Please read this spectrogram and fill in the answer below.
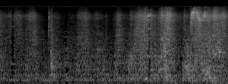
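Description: Handling noise inside a Qidi Tech X-Max 3D printer's enclosure: a string of short rubbing and scraping scuffs as hands push at the print head, which is locked and will not slide without power. The scuffs grow louder toward the end.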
